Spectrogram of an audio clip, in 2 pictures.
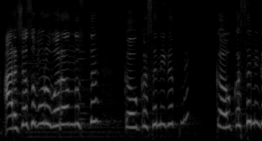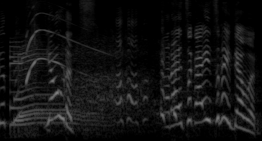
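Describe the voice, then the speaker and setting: A woman's voice: extremely high pitch, big pitch swings, normal speed, loud music behind the voice. A woman acting a sly, mocking young daughter-in-law in a stage comedy sketch. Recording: echoing hall, loud background noise.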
